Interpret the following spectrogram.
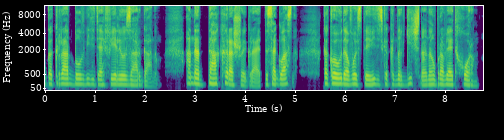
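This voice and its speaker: A fussy, chatty old village vicar, voiced by a woman reading an audiobook speaks in a deep, slow register full of rambling asides. The recording is dry and close. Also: no echo, lightly acted. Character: fussy talkative older male village vicar.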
